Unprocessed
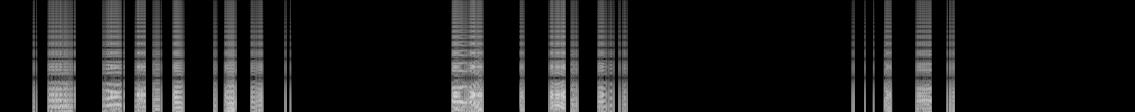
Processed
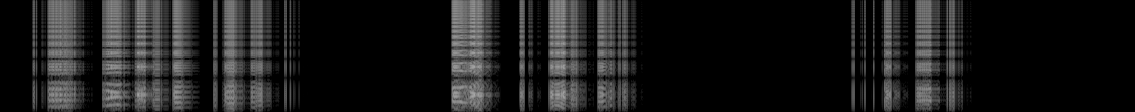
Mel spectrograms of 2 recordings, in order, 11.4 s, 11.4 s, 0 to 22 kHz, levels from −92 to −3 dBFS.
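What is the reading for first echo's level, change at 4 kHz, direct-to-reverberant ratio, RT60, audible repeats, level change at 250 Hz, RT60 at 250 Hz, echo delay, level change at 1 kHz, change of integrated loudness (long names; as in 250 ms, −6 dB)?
−16.0 dB, −1.0 dB, no reverb audible, no reverb audible, 2, −23.5 dB, no reverb audible, 86 ms, −14.0 dB, −3.0 dB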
